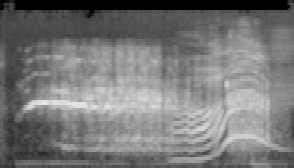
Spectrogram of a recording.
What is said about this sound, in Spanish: mi marido se cree caballo, se cree caballo todas las mañanas, se la pasa relinchando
